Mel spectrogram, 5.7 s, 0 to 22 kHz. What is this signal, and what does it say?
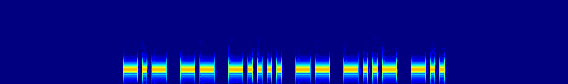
Morse code, heard as a keyed tone, about 25 wpm, 700 Hz. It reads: KM6MXD
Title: USA Call Signs - 6 Characters - 4x Character Spacing - 25wpm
